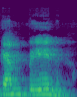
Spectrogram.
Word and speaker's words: campaign: और कैंपेन, अभियान चलाते हो ना, तो CAMPAIGN, कैंपेन, और गै साउंड बोलते नहीं।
